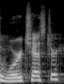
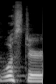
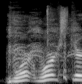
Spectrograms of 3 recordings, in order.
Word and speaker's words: Worcester: Scots midlo and M did you just say Worchester yeah okay so people Josh just said Worchester so one more time Worchester kilty it's called Worcester pronounced Worcester yeah worker you hick Worster kilty fine hey guess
